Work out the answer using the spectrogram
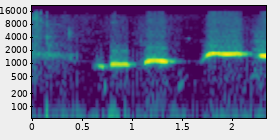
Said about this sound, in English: I'm just going to whistle the song that everyone who hears this podcast has heard 50 times by now.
